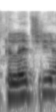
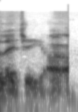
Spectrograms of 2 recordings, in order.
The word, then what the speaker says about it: Pileggi: Nicholas Pileggi, I think is pronounced. That's it, Pileggi.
